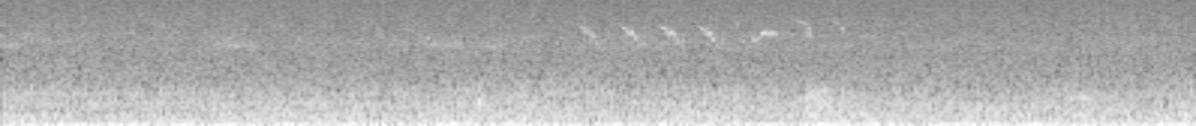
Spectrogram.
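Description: Quiet outdoor ambience: a low steady rumble, with a quick run of about six high bird chirps about four seconds in.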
